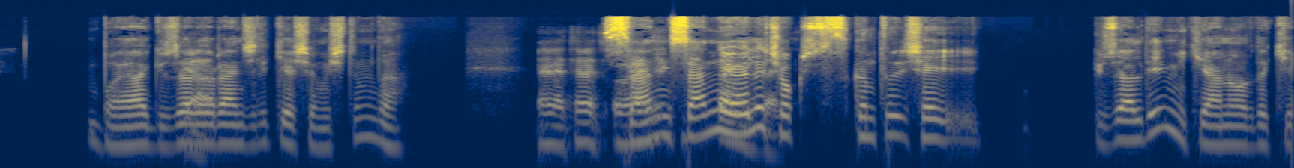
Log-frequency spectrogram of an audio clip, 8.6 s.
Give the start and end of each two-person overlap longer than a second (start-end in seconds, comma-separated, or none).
4.0-5.3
